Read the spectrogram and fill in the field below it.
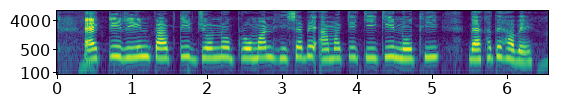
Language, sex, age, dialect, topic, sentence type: Bengali, female, 18-24, Northern/Varendri, banking, statement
